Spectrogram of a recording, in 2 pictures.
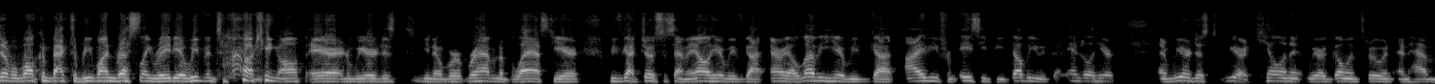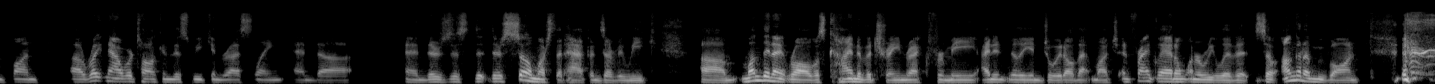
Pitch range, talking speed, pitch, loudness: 110-150 Hz, 235 wpm, 130 Hz, -29 LUFS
